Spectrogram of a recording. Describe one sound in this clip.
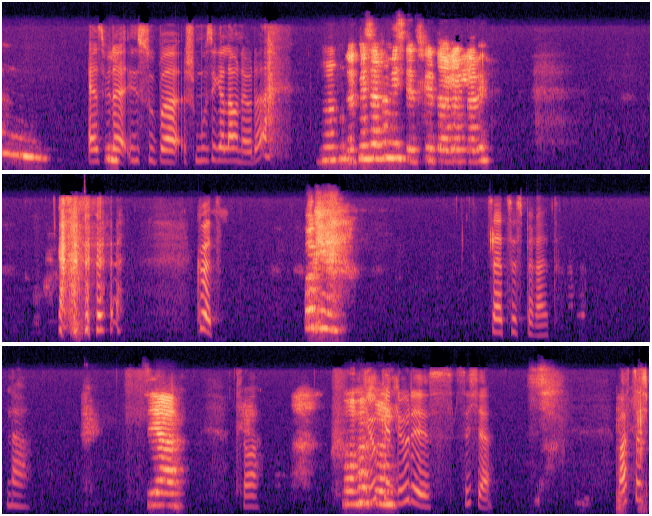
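A young woman talks and laughs over an online call.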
